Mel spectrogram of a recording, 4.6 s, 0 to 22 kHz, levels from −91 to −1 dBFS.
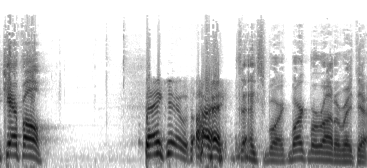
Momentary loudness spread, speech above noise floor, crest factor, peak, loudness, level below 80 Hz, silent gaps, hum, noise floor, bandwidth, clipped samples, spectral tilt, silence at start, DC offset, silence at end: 9 LU; 56 dB; 14 dB; 0 dBFS; -13 LUFS; -50 dBFS; none; none; -69 dBFS; 12 kHz; under 0.1%; -5.5 dB/octave; 0.05 s; under 0.1%; 0 s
